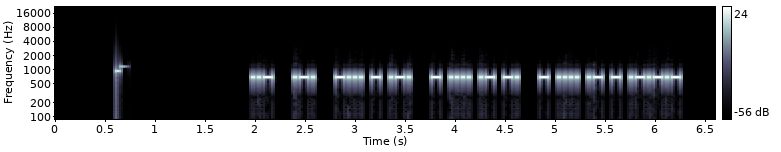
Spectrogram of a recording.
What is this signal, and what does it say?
Morse code, heard as a keyed tone, about 40 wpm, 700 Hz. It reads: U R BTR THAN THAT.
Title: Sentences from Top 400 Words and Abbreviations 40wpm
